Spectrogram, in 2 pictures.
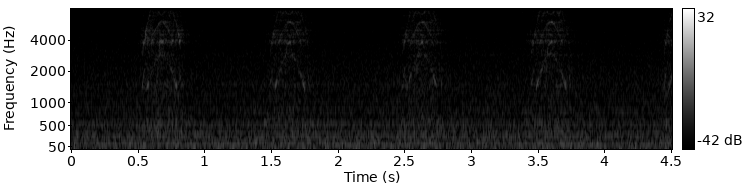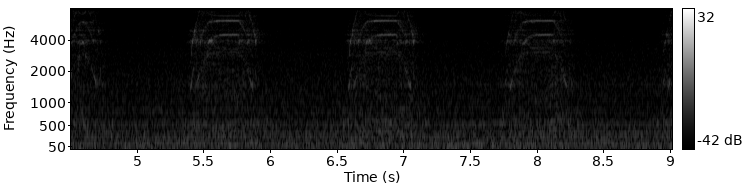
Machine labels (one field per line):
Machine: slide rail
